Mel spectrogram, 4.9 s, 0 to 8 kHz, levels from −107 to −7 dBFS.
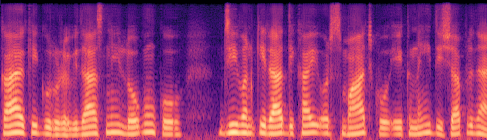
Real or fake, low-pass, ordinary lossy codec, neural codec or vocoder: fake; 7.2 kHz; none; codec, 16 kHz, about 1 kbps, DyCAST, with the encoder's durations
